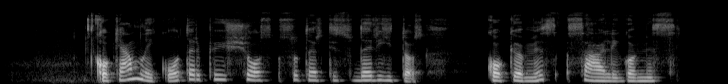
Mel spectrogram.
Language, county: Lithuanian, Panevėžys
